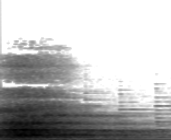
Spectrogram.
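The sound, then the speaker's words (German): A deep breath let out through the mouth during a guided relaxation exercise, a single breathy exhale that starts strong and fades away gradually. “tief durch deine Nase bis in den Bauch einatmen und durch den Mund ausatmen.”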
